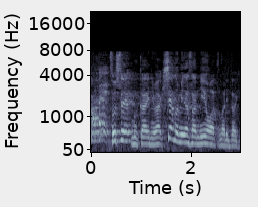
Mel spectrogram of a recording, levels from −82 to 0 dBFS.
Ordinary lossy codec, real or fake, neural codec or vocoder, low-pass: none; fake; codec, 16 kHz, 16 kbps, FreqCodec, larger model; none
